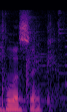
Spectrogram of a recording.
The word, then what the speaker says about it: Pulisic: I'm Christian Pulisic.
